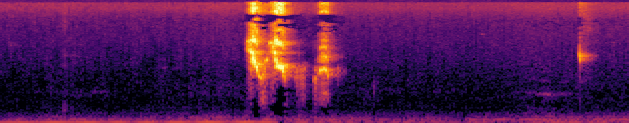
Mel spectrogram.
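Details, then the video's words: Male cockatiel at home, talking with one short, gravelly, word-like phrase of two or three syllables midway, then a tiny chirp, over a low background hum. "Calopsita falando. male cockatiel talking"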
